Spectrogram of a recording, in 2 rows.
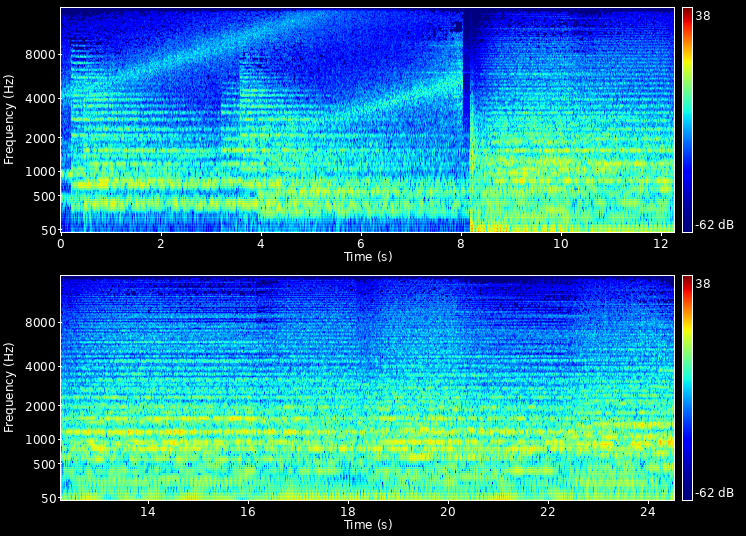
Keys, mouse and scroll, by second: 6.5 alt+click, 11.1-11.5 typing, 13.2 typing, 17.5 right click, 18.3 Tab, 19.4 typing, 21.0 typing, 23.4 typing.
